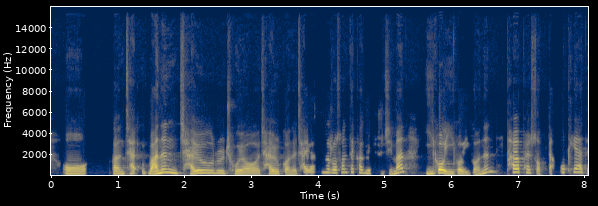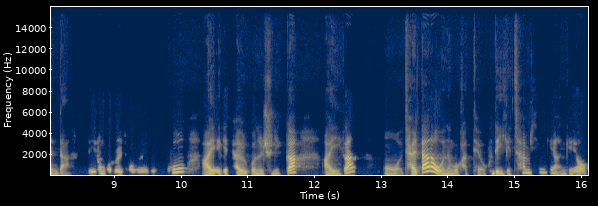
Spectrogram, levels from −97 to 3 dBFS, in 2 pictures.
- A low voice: No, medium, 185 Hz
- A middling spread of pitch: No, wide, 8.4 semitones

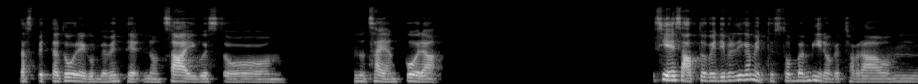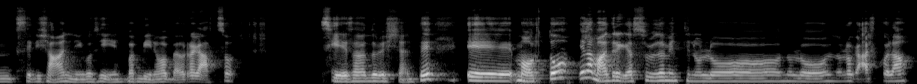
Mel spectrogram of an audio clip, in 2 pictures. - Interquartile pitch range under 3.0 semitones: No, average, 3.7 semitones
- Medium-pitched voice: Yes, medium, 145 Hz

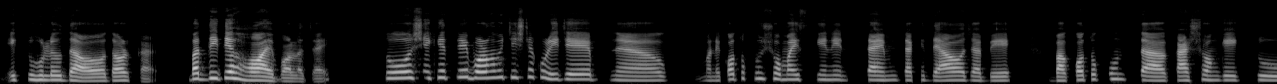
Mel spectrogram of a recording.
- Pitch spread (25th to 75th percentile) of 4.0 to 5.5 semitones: Yes, average, 5.1 semitones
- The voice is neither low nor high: No, high, 205 Hz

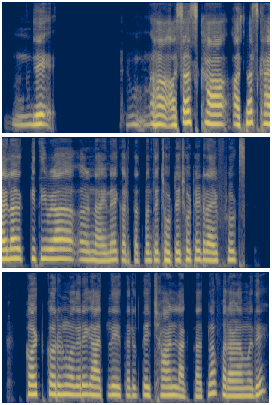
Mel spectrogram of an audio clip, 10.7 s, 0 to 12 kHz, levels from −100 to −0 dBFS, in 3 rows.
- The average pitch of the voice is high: Yes, high, 225 Hz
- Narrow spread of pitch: Yes, narrow, 2.2 semitones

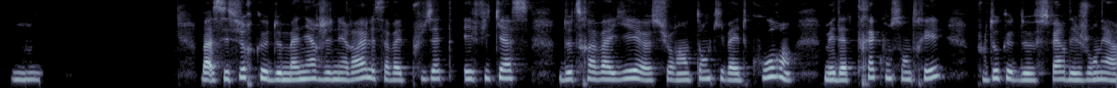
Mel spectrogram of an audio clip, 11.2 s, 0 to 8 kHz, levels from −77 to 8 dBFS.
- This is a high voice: Yes, high, 205 Hz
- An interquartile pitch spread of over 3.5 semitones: No, average, 2.9 semitones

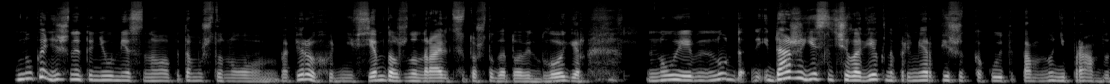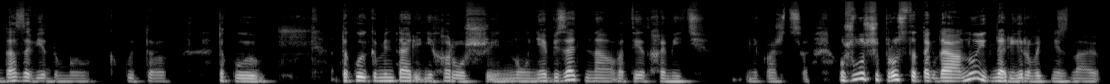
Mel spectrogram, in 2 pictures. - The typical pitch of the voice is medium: Yes, medium, 160 Hz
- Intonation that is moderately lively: Yes, average, 4.8 semitones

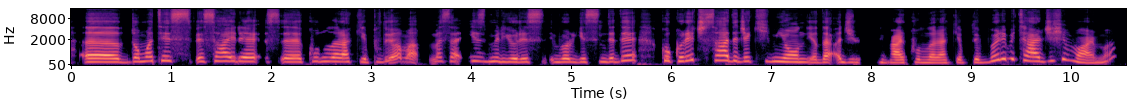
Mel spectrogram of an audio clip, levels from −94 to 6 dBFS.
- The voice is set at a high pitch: Yes, high, 235 Hz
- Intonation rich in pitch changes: No, average, 4.6 semitones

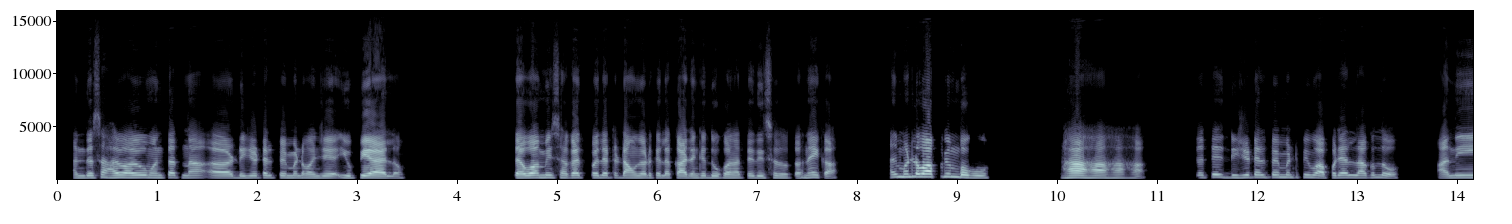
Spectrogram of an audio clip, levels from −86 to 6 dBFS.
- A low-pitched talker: No, high, 190 Hz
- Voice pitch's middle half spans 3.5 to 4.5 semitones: No, average, 2.8 semitones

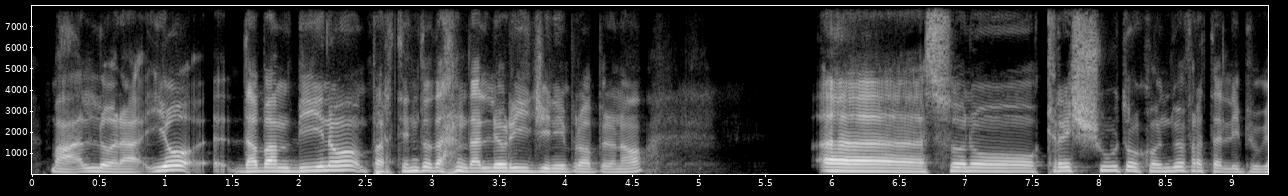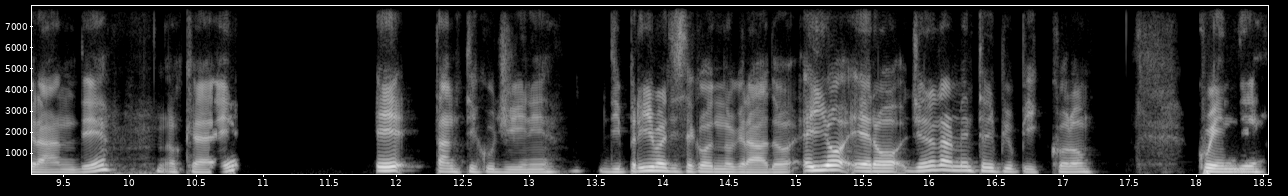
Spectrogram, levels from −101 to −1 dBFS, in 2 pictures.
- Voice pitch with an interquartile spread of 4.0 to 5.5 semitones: Yes, average, 4.6 semitones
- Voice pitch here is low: No, medium, 150 Hz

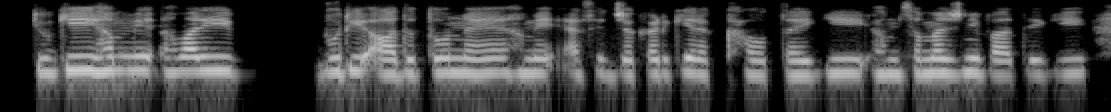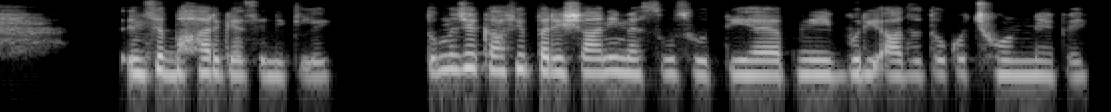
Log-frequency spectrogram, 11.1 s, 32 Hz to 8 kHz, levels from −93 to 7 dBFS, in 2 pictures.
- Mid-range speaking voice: No, high, 215 Hz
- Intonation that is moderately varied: No, narrow, 2.0 semitones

